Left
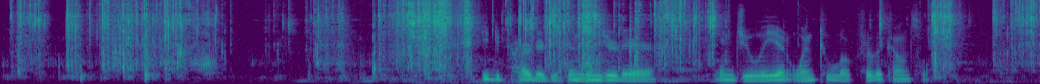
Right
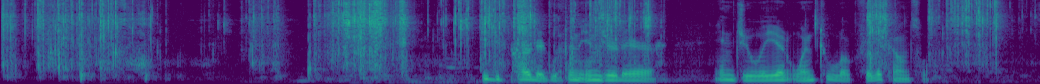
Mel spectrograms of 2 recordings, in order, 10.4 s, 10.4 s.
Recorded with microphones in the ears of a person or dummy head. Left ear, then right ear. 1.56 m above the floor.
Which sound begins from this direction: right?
A man speaking, at 4.8 s.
